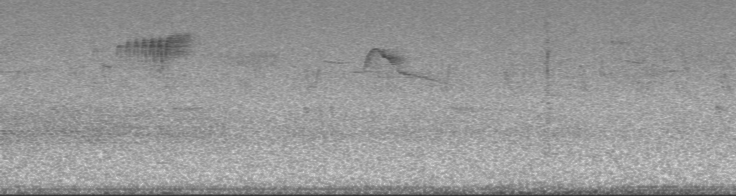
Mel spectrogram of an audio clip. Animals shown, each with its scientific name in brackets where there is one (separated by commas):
Eastern Wood-Pewee (Contopus virens), Black-throated Blue Warbler (Setophaga caerulescens)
